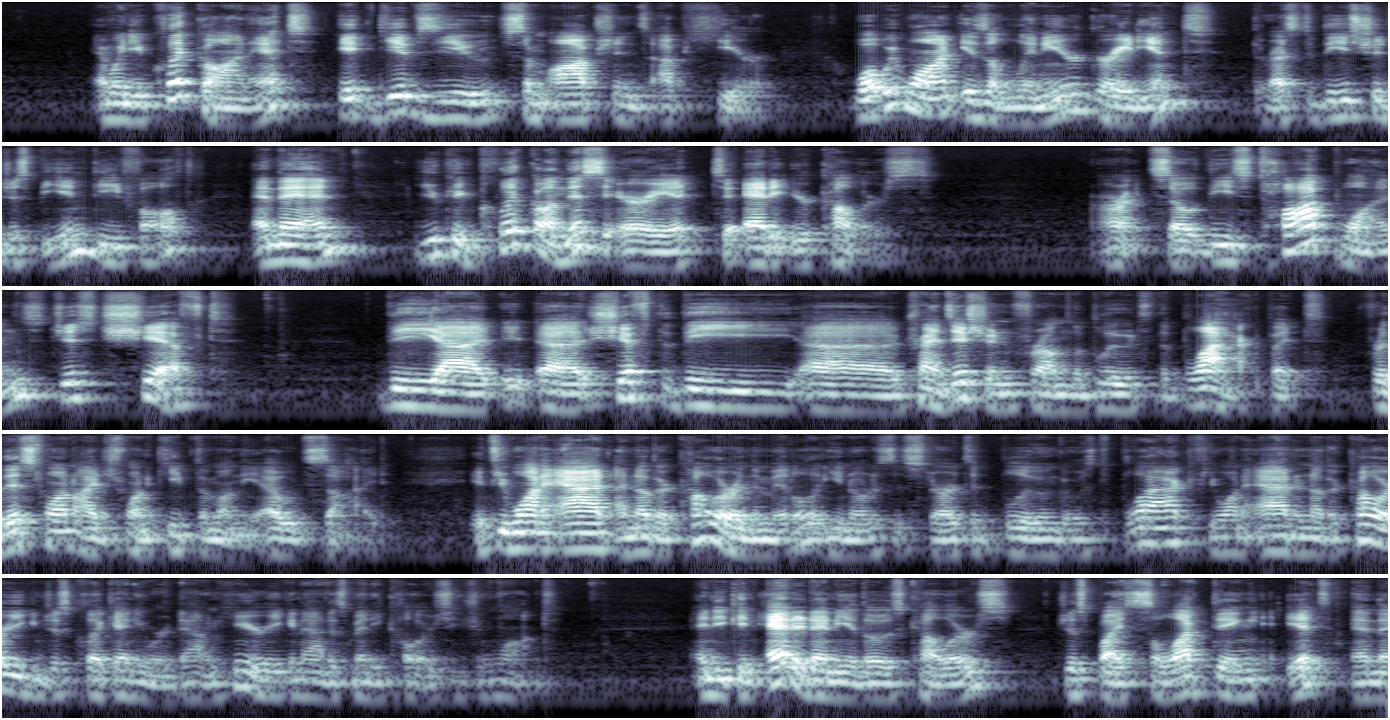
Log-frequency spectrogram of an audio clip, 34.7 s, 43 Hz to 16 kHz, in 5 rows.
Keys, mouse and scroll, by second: 0.3 click, 8.4 click, 12.8 click, 15.6 click, 20.0 click, 26.3 click, 26.9 click, 28.4 click, 29.1 click, 33.2 click, 34.1 click.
